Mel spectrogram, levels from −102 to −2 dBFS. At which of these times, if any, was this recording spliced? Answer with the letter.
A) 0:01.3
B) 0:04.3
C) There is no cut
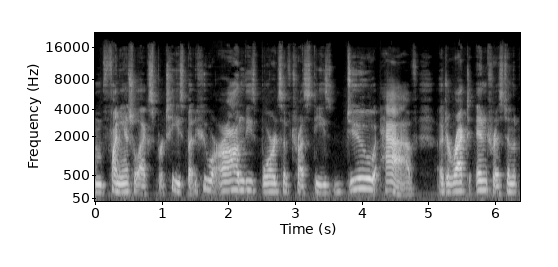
B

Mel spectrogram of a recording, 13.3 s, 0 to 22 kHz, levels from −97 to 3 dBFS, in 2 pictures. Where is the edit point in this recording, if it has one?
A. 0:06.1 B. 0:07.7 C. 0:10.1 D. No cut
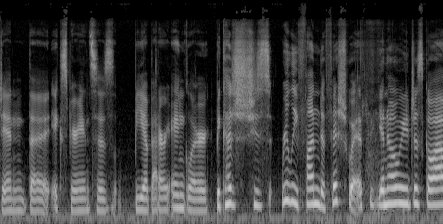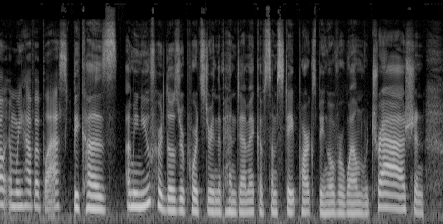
B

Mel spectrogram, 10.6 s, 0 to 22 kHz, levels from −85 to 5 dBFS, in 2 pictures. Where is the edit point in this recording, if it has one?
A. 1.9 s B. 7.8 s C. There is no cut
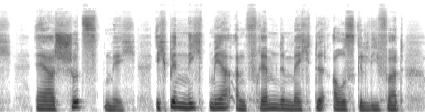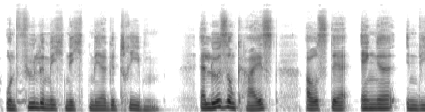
A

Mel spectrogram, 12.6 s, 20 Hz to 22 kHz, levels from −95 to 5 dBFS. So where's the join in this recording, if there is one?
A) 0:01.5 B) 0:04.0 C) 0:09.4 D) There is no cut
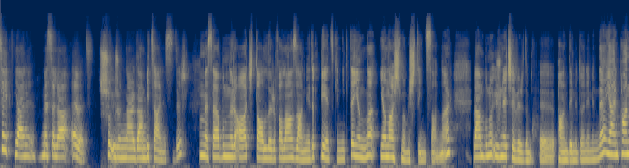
B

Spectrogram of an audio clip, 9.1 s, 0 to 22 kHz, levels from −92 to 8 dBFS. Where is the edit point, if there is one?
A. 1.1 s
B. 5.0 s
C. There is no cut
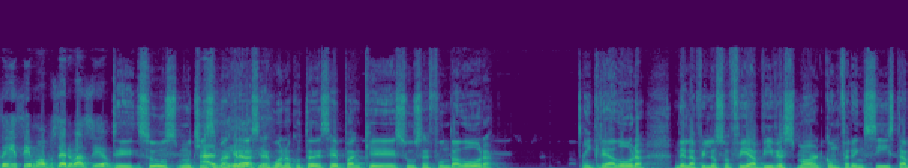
A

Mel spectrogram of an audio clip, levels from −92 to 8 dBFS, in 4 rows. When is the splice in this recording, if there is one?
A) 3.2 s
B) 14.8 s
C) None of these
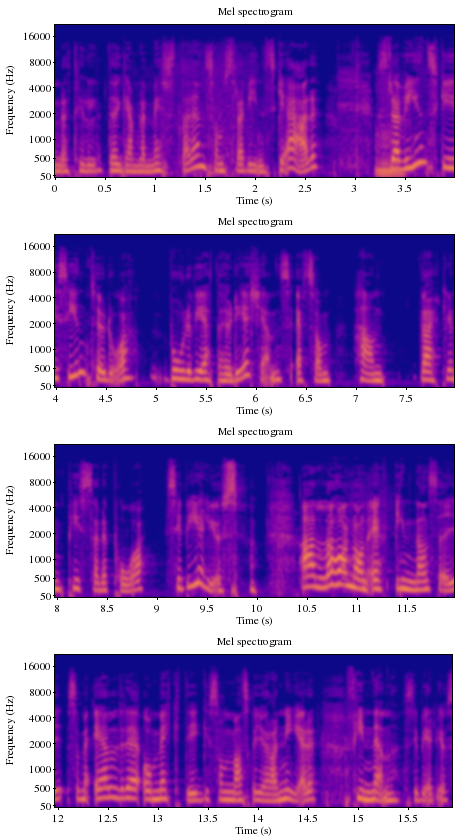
B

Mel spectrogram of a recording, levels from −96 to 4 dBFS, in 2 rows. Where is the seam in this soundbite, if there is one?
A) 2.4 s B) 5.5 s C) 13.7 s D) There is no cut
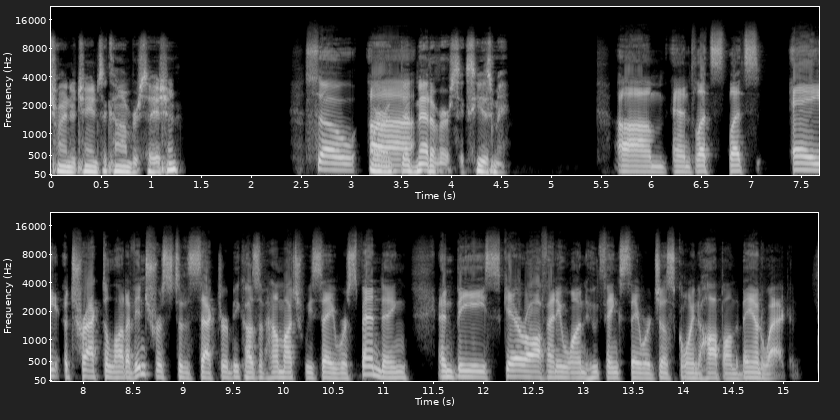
B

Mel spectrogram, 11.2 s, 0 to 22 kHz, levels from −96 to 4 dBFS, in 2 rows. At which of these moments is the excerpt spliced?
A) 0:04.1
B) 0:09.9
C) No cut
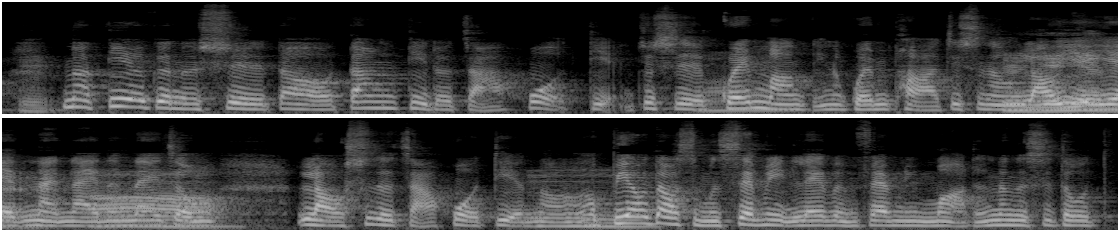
A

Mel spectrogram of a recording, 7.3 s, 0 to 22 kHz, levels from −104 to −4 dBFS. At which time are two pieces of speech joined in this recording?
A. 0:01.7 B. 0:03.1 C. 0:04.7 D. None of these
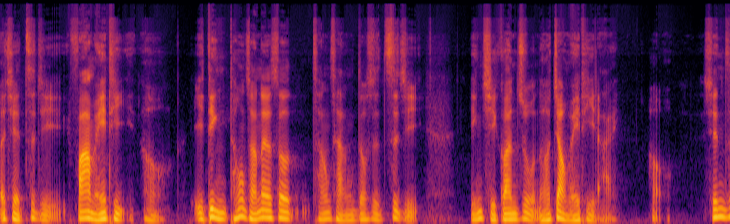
D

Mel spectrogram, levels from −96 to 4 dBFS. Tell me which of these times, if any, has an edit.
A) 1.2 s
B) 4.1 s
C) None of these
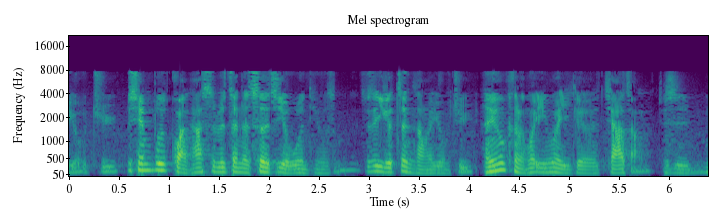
B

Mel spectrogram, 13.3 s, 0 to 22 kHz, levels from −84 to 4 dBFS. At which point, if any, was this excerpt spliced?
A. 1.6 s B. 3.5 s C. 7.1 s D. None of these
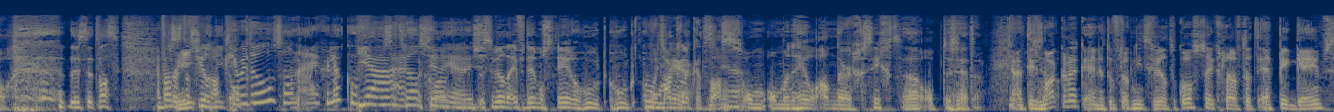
D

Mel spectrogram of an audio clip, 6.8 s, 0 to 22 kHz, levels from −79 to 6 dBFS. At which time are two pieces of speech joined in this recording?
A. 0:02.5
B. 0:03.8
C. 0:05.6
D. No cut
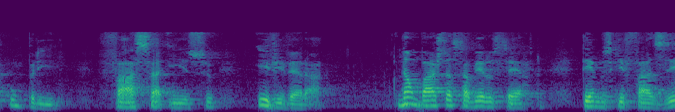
D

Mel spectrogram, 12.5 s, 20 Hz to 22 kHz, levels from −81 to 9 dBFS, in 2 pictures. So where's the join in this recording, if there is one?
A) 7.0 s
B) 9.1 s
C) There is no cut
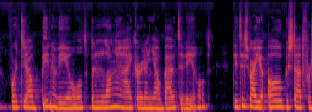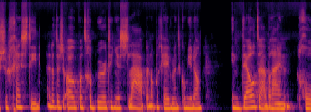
A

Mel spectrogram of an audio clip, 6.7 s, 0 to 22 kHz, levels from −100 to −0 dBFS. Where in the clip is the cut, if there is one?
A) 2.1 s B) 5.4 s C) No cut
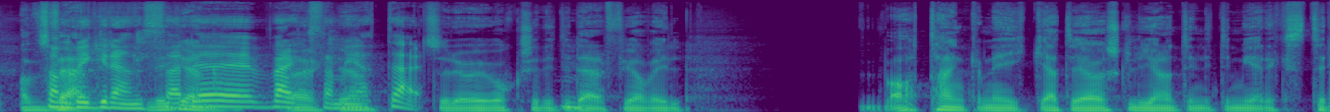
A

